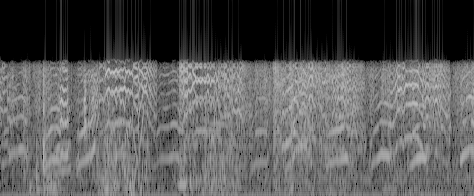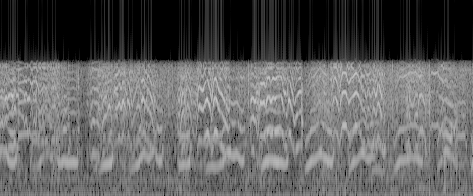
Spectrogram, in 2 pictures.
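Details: Ten newborn ferret kits from an unexpectedly large litter keep up a steady chorus of thin, bending squeaks. Many overlapping voices chirp up and down in pitch over a low background rustle.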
